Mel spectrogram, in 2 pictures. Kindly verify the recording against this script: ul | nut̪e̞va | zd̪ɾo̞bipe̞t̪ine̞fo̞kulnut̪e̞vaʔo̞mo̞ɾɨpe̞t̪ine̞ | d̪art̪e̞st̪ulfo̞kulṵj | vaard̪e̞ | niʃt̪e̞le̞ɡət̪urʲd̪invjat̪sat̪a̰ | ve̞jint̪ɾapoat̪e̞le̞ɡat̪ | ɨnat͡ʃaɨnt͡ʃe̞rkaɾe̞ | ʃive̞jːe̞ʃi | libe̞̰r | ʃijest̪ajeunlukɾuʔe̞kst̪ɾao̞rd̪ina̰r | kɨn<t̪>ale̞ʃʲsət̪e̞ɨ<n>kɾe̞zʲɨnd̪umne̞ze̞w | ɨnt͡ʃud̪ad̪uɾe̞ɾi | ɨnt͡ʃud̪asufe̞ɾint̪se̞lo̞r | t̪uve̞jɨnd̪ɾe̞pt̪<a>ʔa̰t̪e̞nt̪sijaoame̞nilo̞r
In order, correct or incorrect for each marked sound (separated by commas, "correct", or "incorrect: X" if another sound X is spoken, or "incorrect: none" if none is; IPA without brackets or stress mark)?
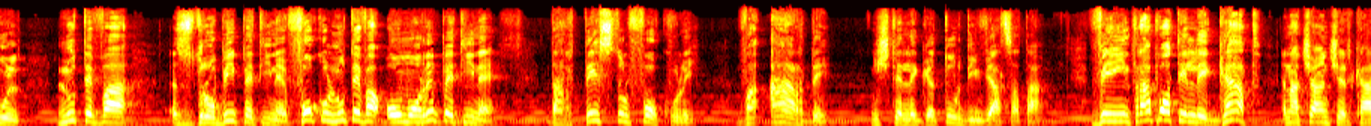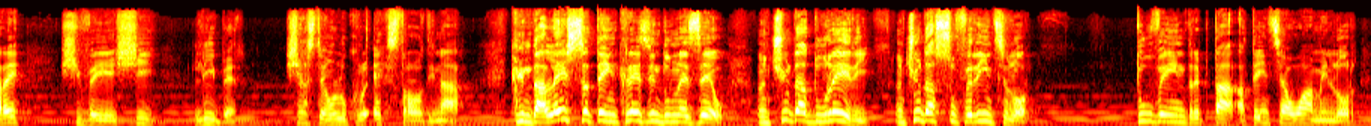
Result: incorrect: d̪, incorrect: ŋ, correct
